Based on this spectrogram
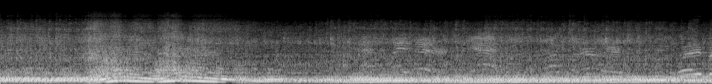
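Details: Turbo Honda VTEC car after vacuum-leak fix (cracked O-rings): revs blip up and down twice, then steady idle with no hiss or hunting; sounds healthy.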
